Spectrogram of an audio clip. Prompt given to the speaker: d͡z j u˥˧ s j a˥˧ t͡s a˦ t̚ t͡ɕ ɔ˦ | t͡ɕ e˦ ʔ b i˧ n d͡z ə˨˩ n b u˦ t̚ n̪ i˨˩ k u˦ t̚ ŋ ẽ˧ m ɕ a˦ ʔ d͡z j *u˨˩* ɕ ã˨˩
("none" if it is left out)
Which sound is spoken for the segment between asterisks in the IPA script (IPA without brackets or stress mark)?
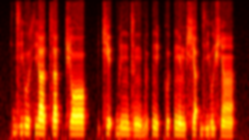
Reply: u˦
